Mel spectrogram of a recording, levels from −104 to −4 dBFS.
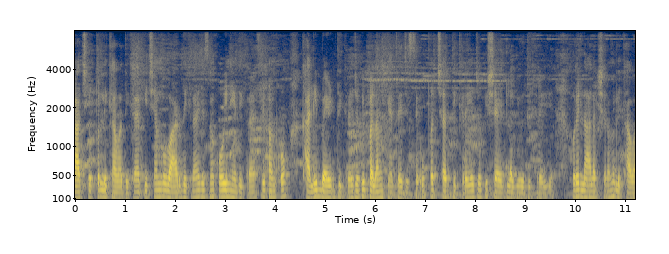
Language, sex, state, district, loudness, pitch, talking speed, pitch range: Hindi, male, Uttarakhand, Uttarkashi, -22 LUFS, 110 Hz, 285 wpm, 105-115 Hz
